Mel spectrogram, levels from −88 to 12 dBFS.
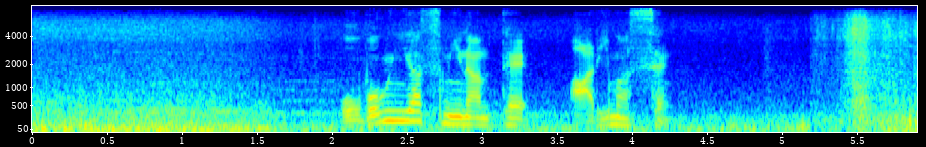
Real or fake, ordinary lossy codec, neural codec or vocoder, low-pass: real; none; none; 7.2 kHz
